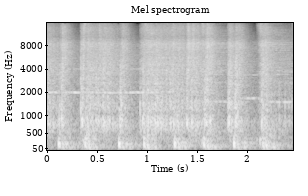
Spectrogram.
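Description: Marching flute band playing: side drums and bass drum beat a steady march rhythm, about three to four strokes a second, with the flutes holding a high note above.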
